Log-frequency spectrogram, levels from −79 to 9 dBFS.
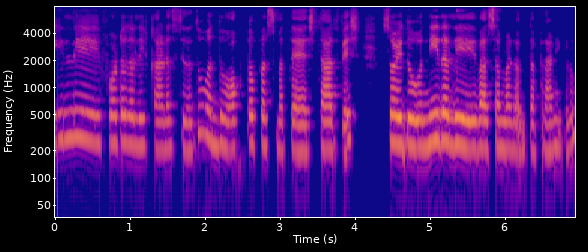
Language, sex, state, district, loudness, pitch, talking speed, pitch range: Kannada, female, Karnataka, Mysore, -26 LUFS, 225 Hz, 120 wpm, 210-250 Hz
